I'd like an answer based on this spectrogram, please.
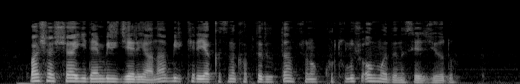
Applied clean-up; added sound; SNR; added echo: none; none; none; none.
